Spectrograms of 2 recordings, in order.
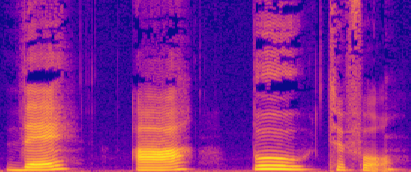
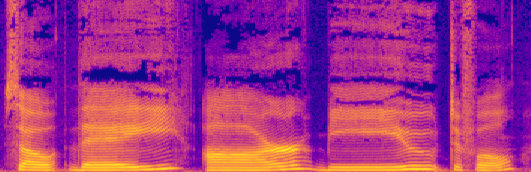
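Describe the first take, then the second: First: "bootiful" with plain oo, no yoo glide; child's truncated vowels. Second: "they are beautiful" drawn out, each diphthong glided in full; very slow diphthongs. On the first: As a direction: flatten the diphthongs like a child. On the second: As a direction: stretch every vowel glide very slowly. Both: Shown as a demonstration. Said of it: "will be pronounced".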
